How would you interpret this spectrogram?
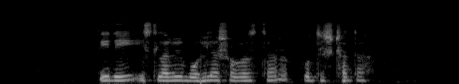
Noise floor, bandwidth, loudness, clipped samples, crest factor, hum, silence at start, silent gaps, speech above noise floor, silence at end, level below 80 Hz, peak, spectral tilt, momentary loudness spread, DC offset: -74 dBFS; 7.8 kHz; -34 LUFS; under 0.1%; 18 dB; none; 1 s; none; 41 dB; 0.9 s; -68 dBFS; -18 dBFS; -5.5 dB/octave; 9 LU; under 0.1%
